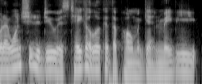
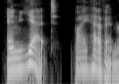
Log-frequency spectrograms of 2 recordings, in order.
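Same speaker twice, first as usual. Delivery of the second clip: "And yet, by heaven" lifted higher, a turn in the poem; raised pitch on "And yet, by heaven", signalling a change of stance; shift in tone; 4 semitones higher than usual. Shown as a demonstration. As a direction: lift your voice on "And yet, by heaven" to mark the turn. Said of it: "You shift your voice a little bit".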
